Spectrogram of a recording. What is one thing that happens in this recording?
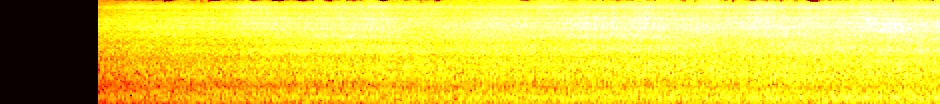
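A helicopter's engine roars and whines close by, steadily growing louder.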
